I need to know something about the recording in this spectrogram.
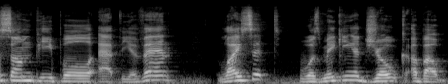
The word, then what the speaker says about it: Lycett: How do you say his name? Lycett. Lickett. Oh, it ain't gonna lick itself. It's not. It's Lycett, but I couldn't resist.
